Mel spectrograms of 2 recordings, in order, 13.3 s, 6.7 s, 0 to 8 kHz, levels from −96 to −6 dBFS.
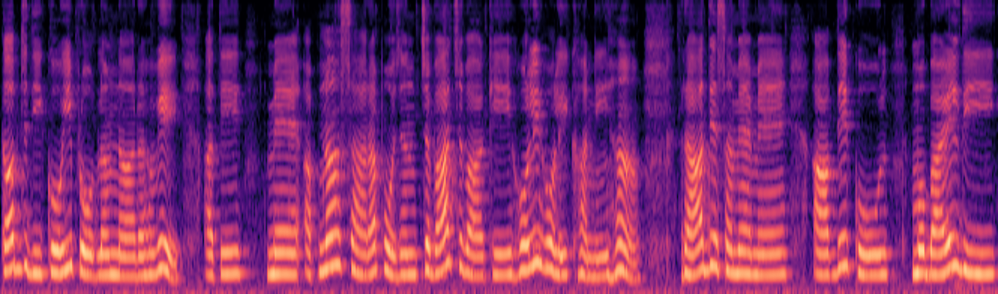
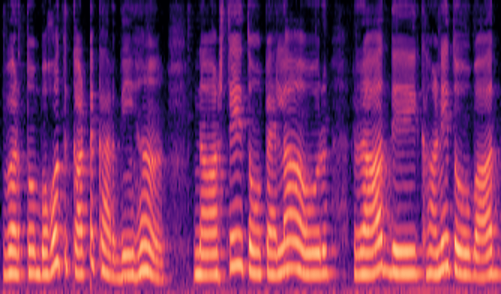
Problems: none marked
